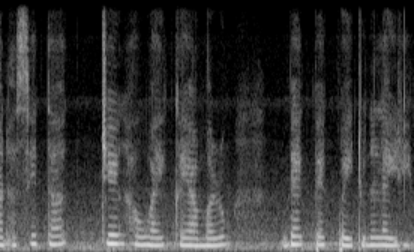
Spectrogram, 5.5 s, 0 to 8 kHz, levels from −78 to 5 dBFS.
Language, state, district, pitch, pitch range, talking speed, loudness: Manipuri, Manipur, Imphal West, 240 Hz, 235-260 Hz, 100 wpm, -15 LUFS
